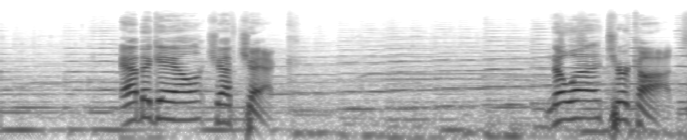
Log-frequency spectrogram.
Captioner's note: crowd cheering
